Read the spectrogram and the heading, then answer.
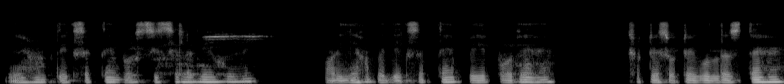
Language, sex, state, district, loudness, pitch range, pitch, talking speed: Hindi, male, Bihar, East Champaran, -31 LUFS, 95-115 Hz, 105 Hz, 160 wpm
